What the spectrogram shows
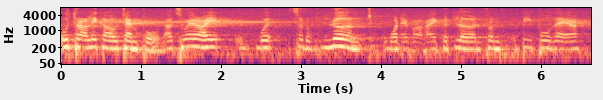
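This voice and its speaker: A somewhat breathy woman's voice with audible room echo. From England. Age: 80s+. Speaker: author. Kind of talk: panel interview. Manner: halting.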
